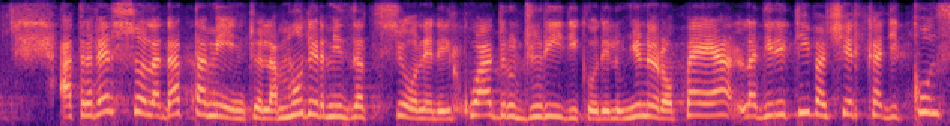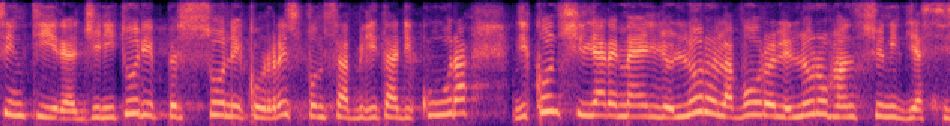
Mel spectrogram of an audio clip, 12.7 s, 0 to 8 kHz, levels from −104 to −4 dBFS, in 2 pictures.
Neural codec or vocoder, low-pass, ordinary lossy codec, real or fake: codec, 16 kHz, 2 kbps, FunCodec, trained on Chinese and English, 25 frames a second; 7.2 kHz; Opus, 24 kbps; fake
